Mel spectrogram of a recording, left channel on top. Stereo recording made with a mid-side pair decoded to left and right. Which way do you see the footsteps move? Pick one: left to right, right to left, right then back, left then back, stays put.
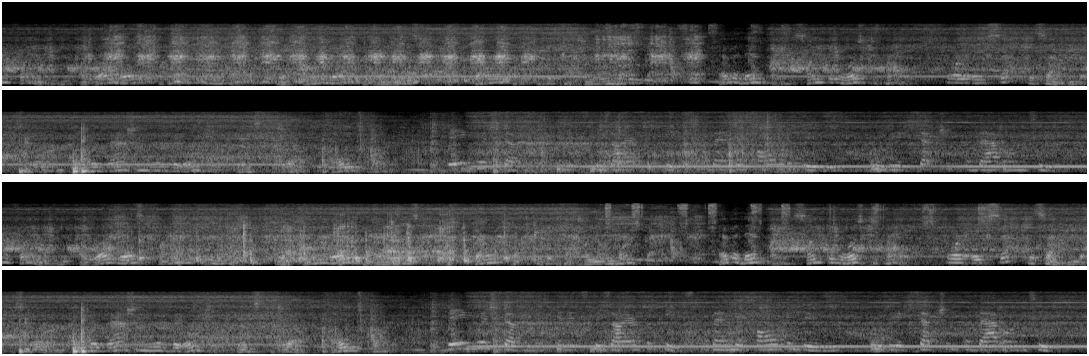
right to left.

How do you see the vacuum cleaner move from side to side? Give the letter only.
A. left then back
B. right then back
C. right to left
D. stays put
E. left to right
D.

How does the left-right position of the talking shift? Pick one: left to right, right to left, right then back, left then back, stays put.
stays put.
